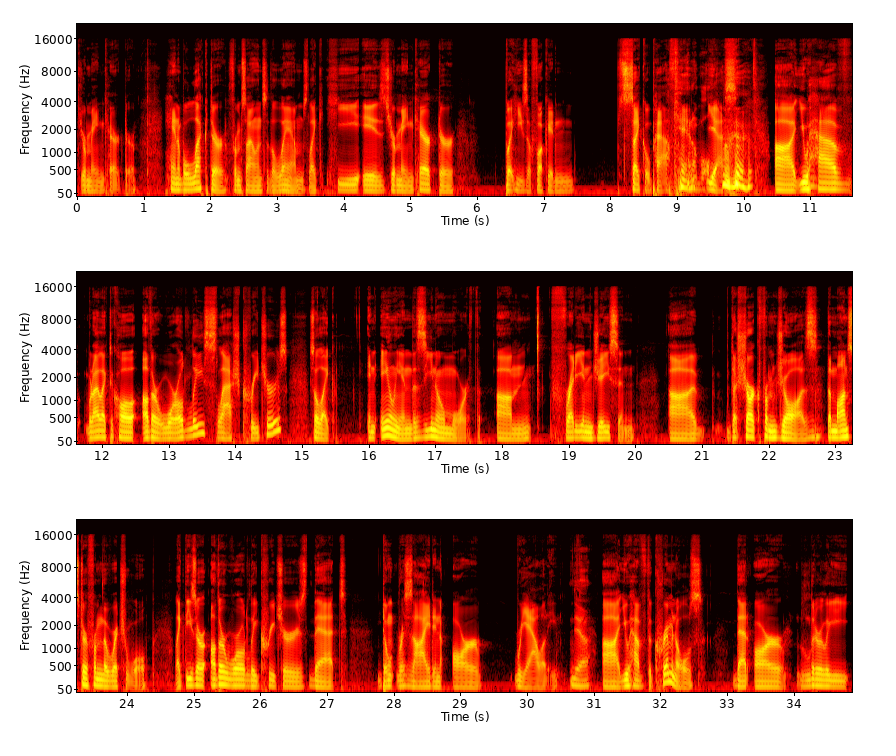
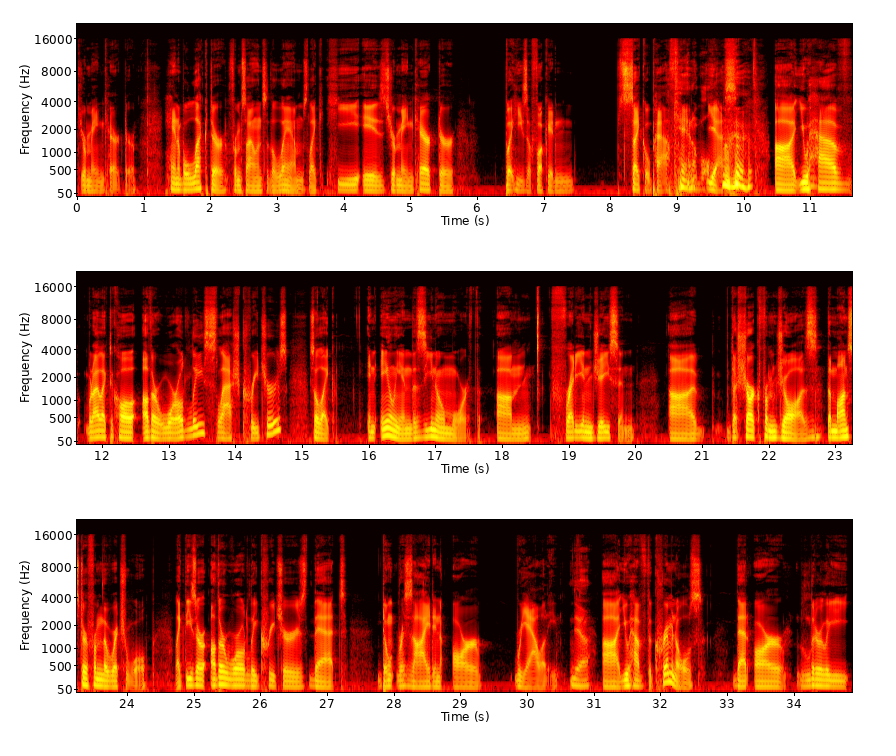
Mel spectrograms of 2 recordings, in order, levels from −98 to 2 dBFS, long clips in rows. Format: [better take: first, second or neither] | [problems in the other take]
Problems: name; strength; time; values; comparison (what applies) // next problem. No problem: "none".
neither | none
